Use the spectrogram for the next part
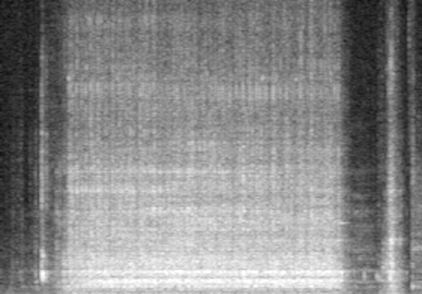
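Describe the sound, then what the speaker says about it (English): A Necchi Lydia sewing machine runs a straight stitch in one continuous burst of about four seconds, a loud, even, rapid mechanical whir that starts and stops cleanly, followed by a couple of short handling clicks. "I've got the machine set on just straight stitch there."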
